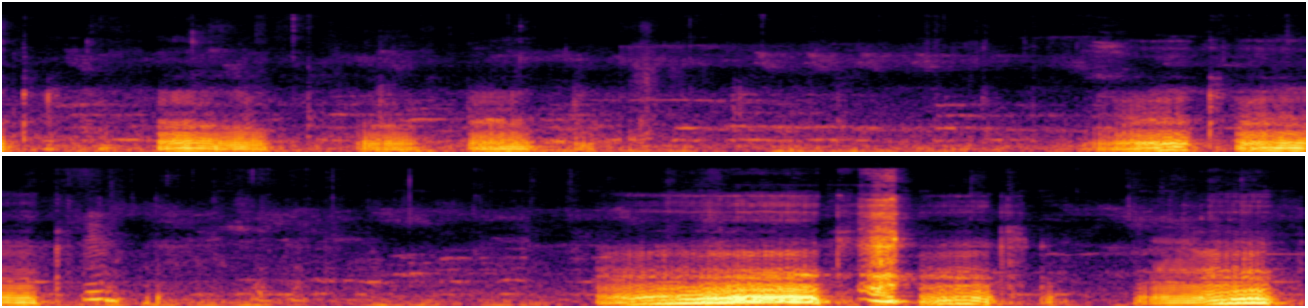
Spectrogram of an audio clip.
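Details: Puppies growling and grumbling in scattered short bursts, quiet at first and louder near the end, with thin music and brief human speech in between.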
